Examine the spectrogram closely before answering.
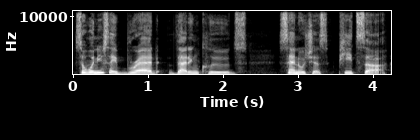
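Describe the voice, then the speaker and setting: A woman talks casually in an interview, thinking aloud as she answers. Her voice sits at an average pitch, and the sound is dry with no room echo. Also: very animated, slow. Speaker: podcast cast or crew member.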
